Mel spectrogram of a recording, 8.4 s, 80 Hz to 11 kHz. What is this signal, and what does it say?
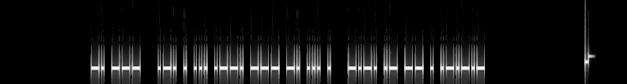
Morse code, heard as a keyed tone, about 34 wpm, 700 Hz. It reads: NO RESPONSE CAME.
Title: Sentences from Top 1400 Words 35wpm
